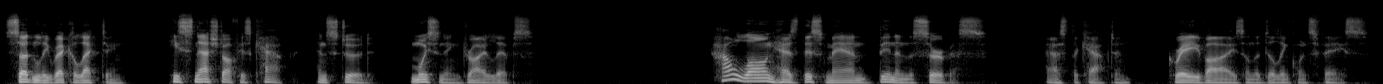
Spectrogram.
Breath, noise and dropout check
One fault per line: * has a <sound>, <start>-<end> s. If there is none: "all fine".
all fine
